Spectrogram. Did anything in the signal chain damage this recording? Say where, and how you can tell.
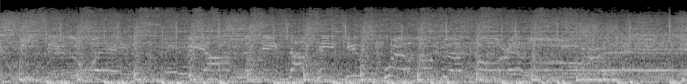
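Yes. Loose connector crackle in the analogue wiring, 4.23 to 4.31 s. A brief irregular scratchy burst. A dirty contact was making and breaking, chopping the signal.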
